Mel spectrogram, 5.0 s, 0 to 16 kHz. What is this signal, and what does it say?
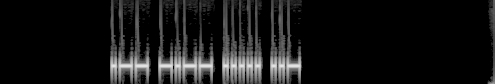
Morse code, heard as a keyed tone, about 30 wpm, 700 Hz. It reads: WY5U
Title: USA Call Signs - 4 Characters - 30wpm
